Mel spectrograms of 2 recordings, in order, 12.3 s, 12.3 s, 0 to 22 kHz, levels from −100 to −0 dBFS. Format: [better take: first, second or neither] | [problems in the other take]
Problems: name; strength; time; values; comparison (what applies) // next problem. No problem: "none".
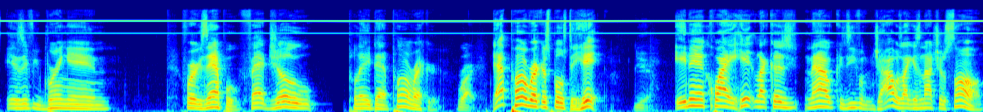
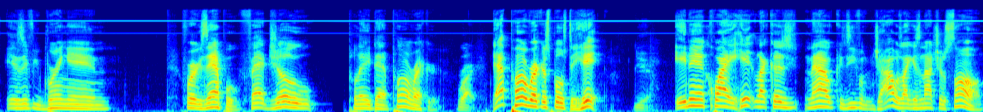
second | high-pitched whine; loud; throughout; 10 kHz, 9 dB below the speech; faint in the second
